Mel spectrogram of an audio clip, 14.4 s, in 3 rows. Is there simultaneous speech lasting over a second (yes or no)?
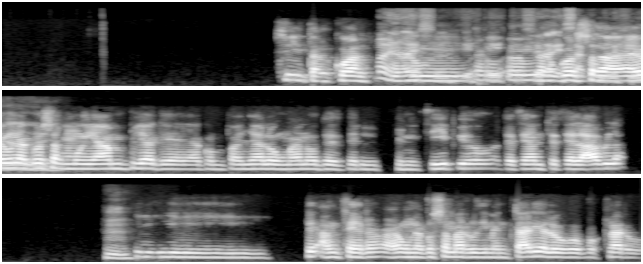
yes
